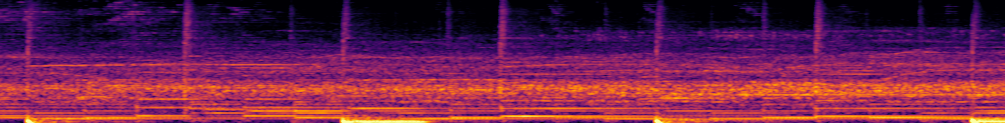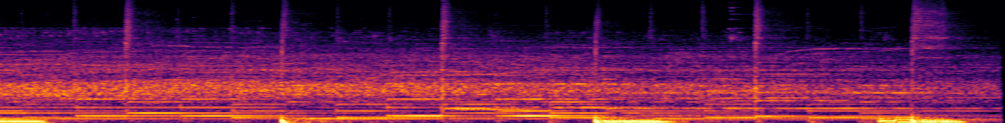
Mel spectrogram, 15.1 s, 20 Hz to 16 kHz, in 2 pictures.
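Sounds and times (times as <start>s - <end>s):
band playing slow ballad: 0.0s - 15.0s.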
